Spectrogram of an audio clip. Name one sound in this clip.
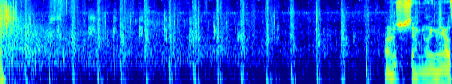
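Footsteps crunch quickly on gravel and rock.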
